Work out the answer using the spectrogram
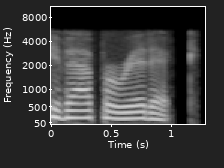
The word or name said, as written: evaporitic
